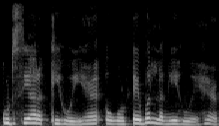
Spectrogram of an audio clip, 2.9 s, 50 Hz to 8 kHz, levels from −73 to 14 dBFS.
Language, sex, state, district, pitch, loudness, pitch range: Hindi, female, Himachal Pradesh, Shimla, 225 Hz, -15 LUFS, 205-245 Hz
